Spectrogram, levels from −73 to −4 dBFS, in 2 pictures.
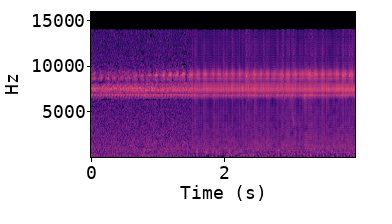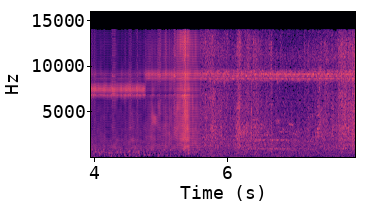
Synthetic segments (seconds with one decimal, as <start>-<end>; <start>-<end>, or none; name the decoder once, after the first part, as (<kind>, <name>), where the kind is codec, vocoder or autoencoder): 1.5-5.6 (vocoder, Vocos)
